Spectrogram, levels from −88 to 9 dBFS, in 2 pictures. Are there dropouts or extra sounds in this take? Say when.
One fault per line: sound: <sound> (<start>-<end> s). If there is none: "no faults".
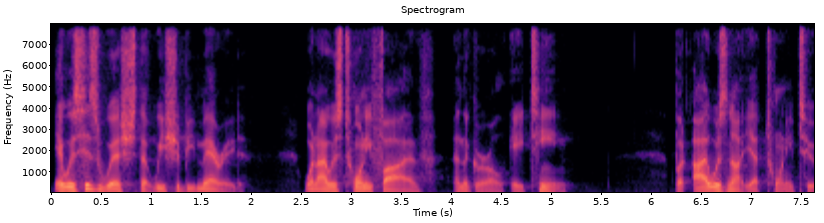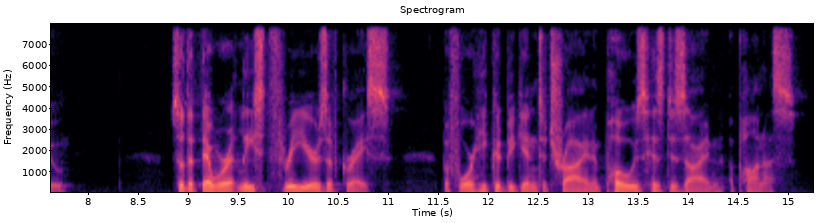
no faults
